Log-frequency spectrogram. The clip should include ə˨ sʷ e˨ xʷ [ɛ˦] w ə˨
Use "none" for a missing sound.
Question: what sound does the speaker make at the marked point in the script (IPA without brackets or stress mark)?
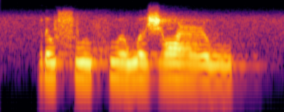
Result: ɛ˨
